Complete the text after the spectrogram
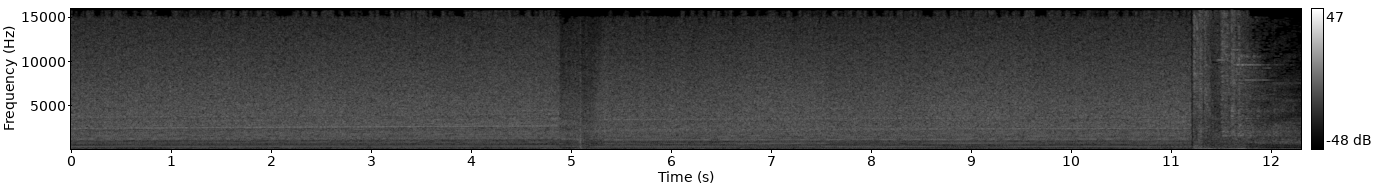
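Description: A car engine roars at high revs as the car accelerates, with a gear shift partway through.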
